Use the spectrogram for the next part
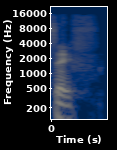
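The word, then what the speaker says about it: Saief: So, Safe? – But yeah. – That's how you say it? – Safe. Yeah. I thought it was Saif, but it's Safe.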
